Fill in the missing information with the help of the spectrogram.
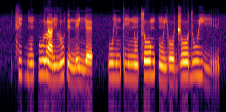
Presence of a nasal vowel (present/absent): present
